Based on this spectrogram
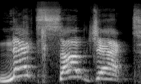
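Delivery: very high, shrill, swooping screaming, acted out. Speaker recounts a woman yelling at his set at the Comedy Store, imitating a woman screaming. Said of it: "She was screaming at me".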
